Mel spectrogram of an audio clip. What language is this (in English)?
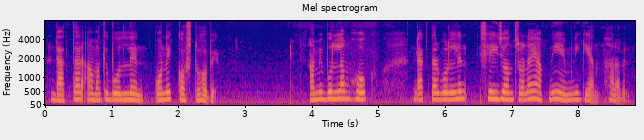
Bangla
